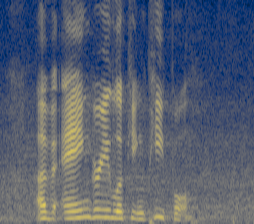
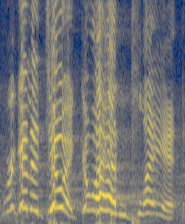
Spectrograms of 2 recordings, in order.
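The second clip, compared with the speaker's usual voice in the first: higher, louder gleeful command; mock shout; 10 semitones higher, 8 dB louder, faster than usual. Pushing castmates to sing, gleeful shout. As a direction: shout it to rally everyone. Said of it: "I'm like".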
